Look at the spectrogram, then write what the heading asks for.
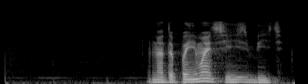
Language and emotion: Russian, neutral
